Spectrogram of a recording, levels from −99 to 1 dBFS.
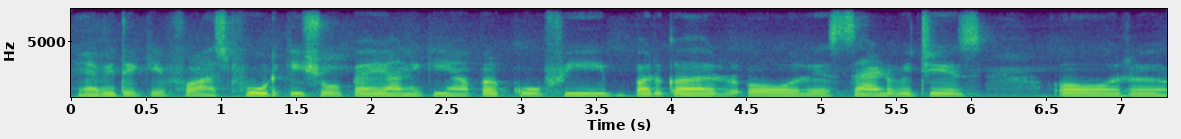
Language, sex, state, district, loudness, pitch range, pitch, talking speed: Hindi, female, Punjab, Fazilka, -17 LUFS, 185-195 Hz, 195 Hz, 140 wpm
